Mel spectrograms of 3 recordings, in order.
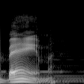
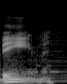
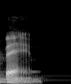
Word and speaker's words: Baim: Throughout the episode, I pronounced her name incorrectly because I went to high school with someone who spelt their name the exact same way and they pronounced it Beam. I thought that was a universal thing.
